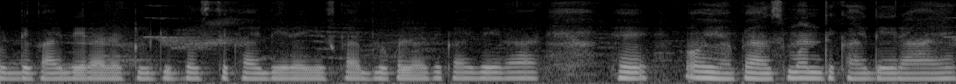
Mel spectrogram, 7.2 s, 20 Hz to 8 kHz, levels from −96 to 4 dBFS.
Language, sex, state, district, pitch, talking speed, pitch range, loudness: Hindi, male, Maharashtra, Pune, 155 Hz, 215 wpm, 155-165 Hz, -40 LUFS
